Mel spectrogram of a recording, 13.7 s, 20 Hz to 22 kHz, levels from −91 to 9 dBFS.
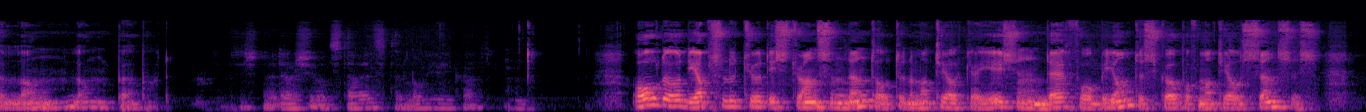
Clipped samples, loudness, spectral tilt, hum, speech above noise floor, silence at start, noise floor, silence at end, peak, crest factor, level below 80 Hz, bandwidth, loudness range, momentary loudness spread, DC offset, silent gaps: under 0.1%; -28 LUFS; -5.5 dB/octave; none; 45 dB; 0 s; -74 dBFS; 0.2 s; -10 dBFS; 20 dB; -68 dBFS; 11.5 kHz; 19 LU; 21 LU; under 0.1%; none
